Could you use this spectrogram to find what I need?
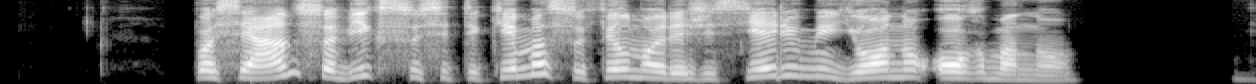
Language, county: Lithuanian, Vilnius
